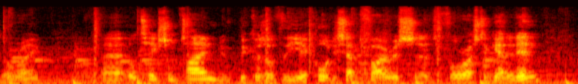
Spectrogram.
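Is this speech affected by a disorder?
No.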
